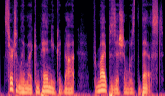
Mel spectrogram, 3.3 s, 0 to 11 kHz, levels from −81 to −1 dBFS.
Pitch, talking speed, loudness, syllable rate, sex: 95 Hz, 200 wpm, -19 LUFS, 6.1 syllables/s, male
